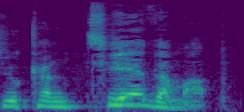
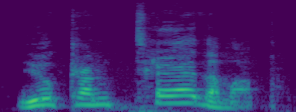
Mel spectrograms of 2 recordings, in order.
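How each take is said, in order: First: 'Tear' rhymes with 'ear'. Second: 'Tear' rhymes with 'air'. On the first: It refers to drops from the eyes. The speaker calls it wrong. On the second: It means to rip something apart. The speaker calls it right.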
